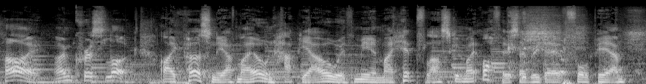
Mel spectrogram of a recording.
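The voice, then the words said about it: Slightly northern English accent. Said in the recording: “has put on a slightly northern accent”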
